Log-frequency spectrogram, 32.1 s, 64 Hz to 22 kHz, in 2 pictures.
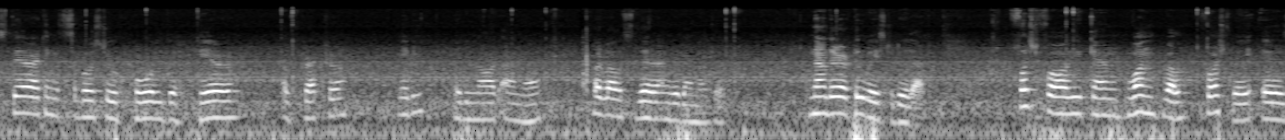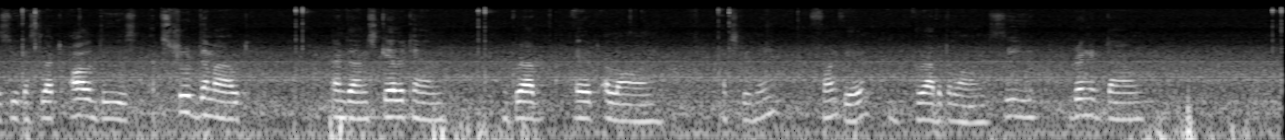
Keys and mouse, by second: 3.6-18.2 right drag, 18.2 e, 20.7 s, 22.9 g, 26.0 KP_1, 27.4 g.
